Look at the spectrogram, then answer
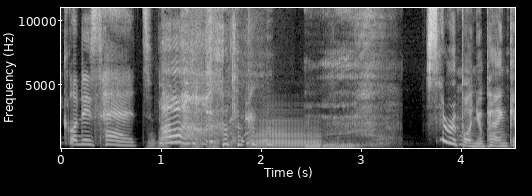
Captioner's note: kids and mummy pig laugh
